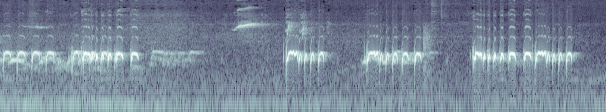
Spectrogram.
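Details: Zebra dove of a local strain in full song: short clusters of soft, rolling coos, each cluster a quick stuttering series, repeated in four or five bursts with brief pauses between.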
